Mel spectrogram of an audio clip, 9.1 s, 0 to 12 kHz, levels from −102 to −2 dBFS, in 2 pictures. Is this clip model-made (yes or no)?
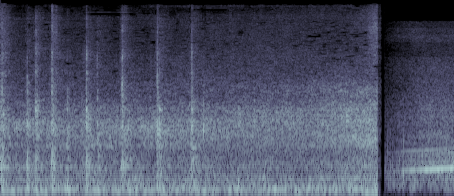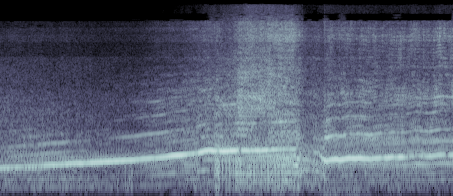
no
